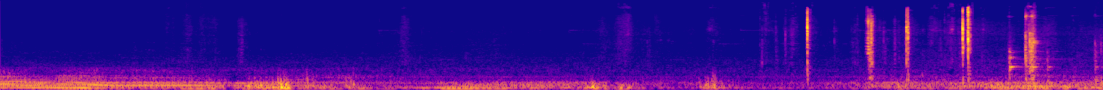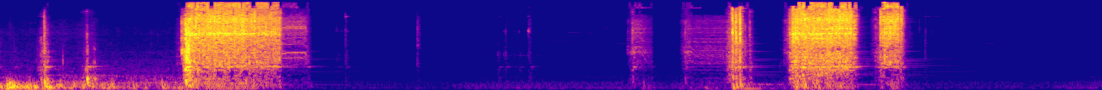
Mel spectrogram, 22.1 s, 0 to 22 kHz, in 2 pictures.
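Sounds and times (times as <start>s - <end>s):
metal clicks and clinks: 8.7s - 12.0s
impact wrench burst: 12.8s - 14.1s, 17.3s - 20.1s.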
